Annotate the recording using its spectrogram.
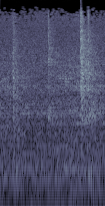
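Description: Auto-shop background noise: a steady low hum and hiss with a few short clicks and knocks, one sharper knock near the end.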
